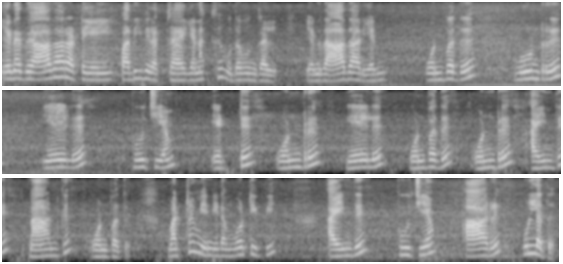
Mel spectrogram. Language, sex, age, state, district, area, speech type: Tamil, female, 60+, Tamil Nadu, Madurai, rural, read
